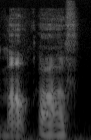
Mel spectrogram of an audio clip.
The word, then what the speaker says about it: Malkav: I know it's just an accent thing, but I swear every time they pronounce Malkav, it gets closer to Molotov. Children of Malkav.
